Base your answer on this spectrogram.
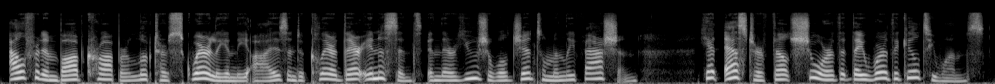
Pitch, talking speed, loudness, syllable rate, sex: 215 Hz, 175 wpm, -18 LUFS, 5.2 syllables/s, female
